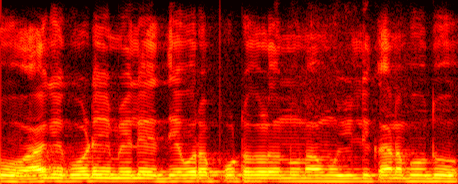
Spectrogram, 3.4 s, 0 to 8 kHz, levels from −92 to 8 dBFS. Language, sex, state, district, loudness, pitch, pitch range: Kannada, male, Karnataka, Koppal, -17 LUFS, 135 Hz, 130-135 Hz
